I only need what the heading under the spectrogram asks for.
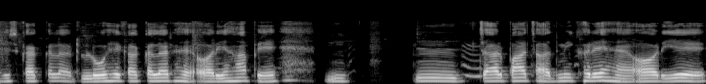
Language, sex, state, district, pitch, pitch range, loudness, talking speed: Hindi, male, Bihar, West Champaran, 150 Hz, 145-160 Hz, -16 LUFS, 145 wpm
